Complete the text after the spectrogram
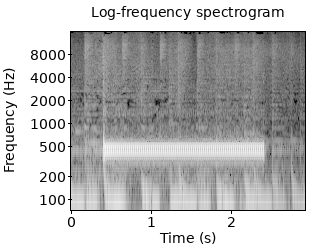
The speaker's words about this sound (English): I've got the phone number in. We're going to call them right now.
